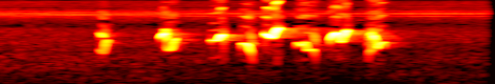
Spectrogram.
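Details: Olive-winged bulbul kept in a cage as a trapping decoy sings one quick phrase of about eight liquid, up-and-down whistled notes, slightly rising toward the end, against a quiet background.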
